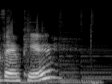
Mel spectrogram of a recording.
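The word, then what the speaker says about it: Vampyr: as a vampire it's not like it's not vampire no it's it's pronounced uh vampire okay cuz usually like y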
